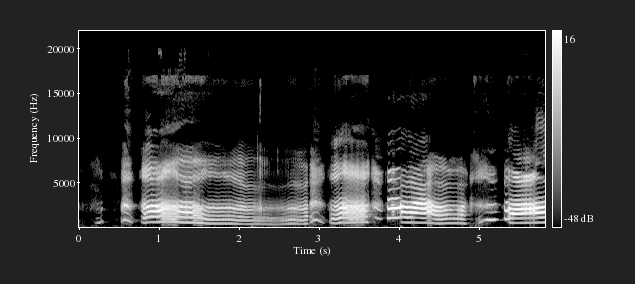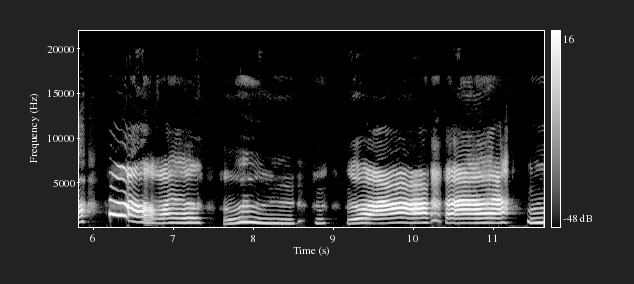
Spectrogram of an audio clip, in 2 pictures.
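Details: Baby with repeated high-pitched wailing cries in bursts separated by short gasping breaths; an ordinary infant cry.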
